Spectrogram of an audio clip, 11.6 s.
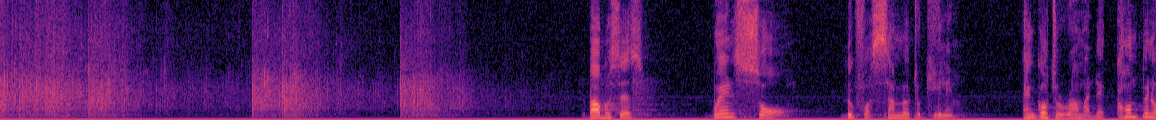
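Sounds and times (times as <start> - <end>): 
audience clapping: 0.0 - 5.2
speech: 5.9 - 6.5, 7.1 - 9.6, 10.2 - 11.5.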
